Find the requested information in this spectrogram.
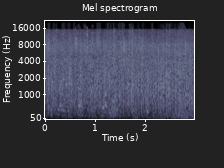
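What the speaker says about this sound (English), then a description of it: "wait, that was the rain?" Steady rain hits a window in a dense, even patter that fills the whole stretch without a break.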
